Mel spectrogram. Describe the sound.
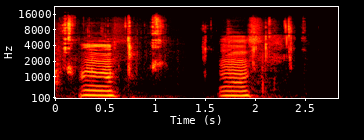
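Crunching bites of Cheetos cheese-flavored chips, with soft crackly chewing between two sustained hummed vocal murmurs, leaving quiet gaps in between.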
